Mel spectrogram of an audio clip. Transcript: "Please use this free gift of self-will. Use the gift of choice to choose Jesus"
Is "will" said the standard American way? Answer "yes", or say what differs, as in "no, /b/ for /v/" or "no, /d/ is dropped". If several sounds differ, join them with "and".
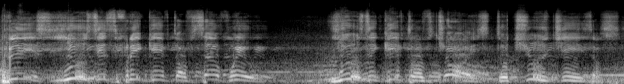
yes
